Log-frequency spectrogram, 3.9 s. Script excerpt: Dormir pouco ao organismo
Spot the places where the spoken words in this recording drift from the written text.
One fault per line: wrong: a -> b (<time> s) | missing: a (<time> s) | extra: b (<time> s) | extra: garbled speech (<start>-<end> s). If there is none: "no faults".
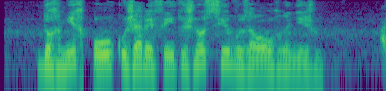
extra: gera efeitos nocivos (1.3 s)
